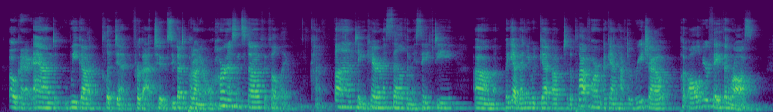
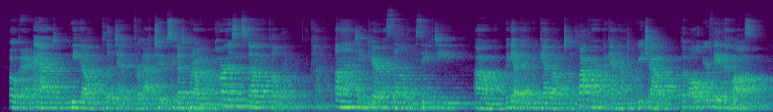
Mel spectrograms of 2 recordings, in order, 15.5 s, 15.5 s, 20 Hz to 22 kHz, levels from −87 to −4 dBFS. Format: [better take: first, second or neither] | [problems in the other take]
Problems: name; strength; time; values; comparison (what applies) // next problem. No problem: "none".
first | room echo; strong; dies away in 2 s; slight in the first // off-mic speech; far; far in the first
